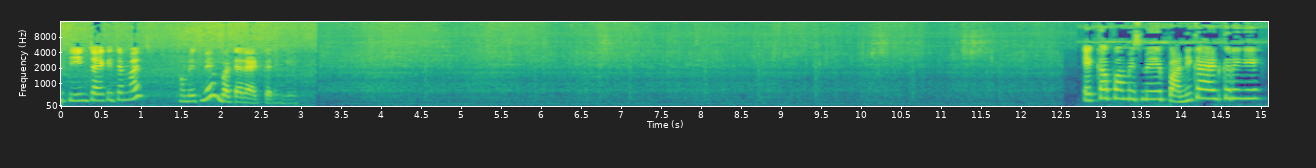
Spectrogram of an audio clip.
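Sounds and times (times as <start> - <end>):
chicken sizzling in a pot: 0.0 - 12.8
spatula stirring: 3.2 - 12.6.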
